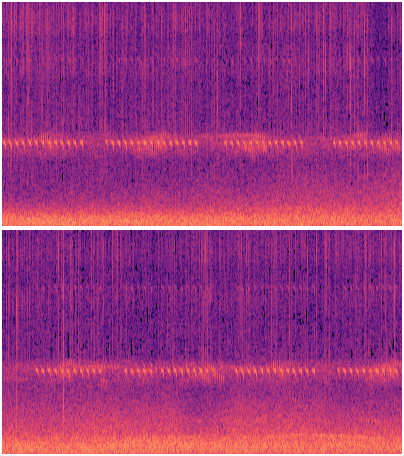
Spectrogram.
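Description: Steady wind blowing with a faint whistle that slowly rises and falls in pitch, and a campfire crackling with occasional small pops. Over it, a high, rapid chirping trill repeats about once a second.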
